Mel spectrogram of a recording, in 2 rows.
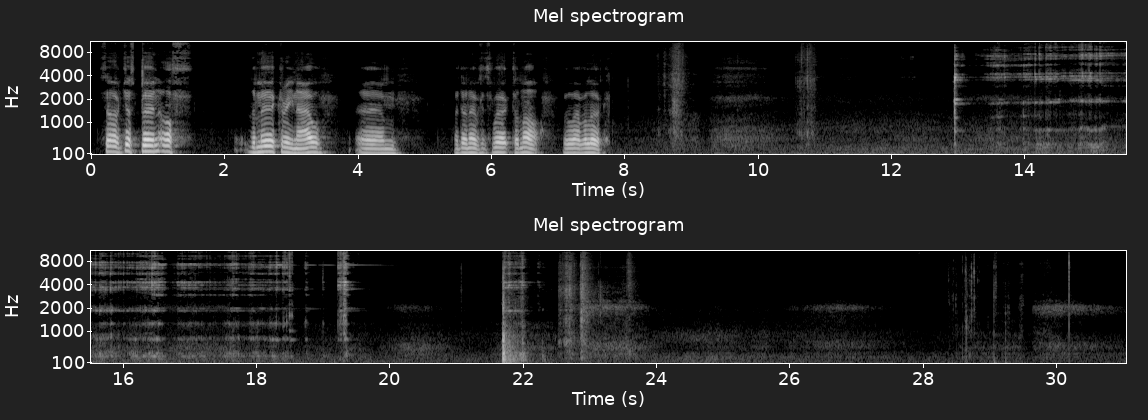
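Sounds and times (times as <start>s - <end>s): squeaky metal scraping and clinking: 12.2s - 19.7s
sharp metal clanks: 13.0s - 19.6s.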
